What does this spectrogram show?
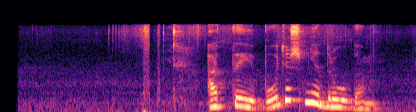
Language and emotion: Russian, neutral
